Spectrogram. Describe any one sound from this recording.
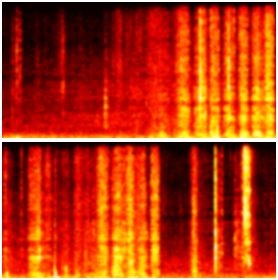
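A hand saw cuts through a branch with rasping strokes.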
